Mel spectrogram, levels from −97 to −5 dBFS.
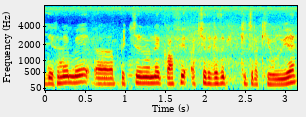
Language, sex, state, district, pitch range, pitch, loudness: Hindi, male, Chandigarh, Chandigarh, 155-180 Hz, 165 Hz, -15 LUFS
